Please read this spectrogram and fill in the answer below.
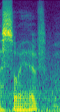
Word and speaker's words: Tasoev: me to say that the s in uh is pronounced sh so she Birds she perch yeah she puts stand correct Ive effort there from the soyev past the defense of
